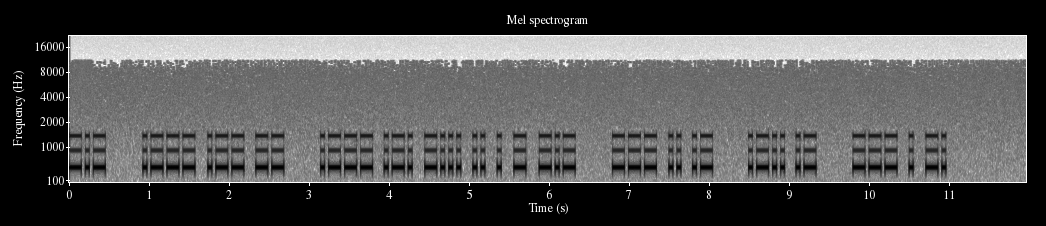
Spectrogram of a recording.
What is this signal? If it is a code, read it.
Morse code (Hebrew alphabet), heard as a keyed tone, hand-sent with a paddle, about 24 wpm, 460 Hz. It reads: … עצם ערביותך היא לא הון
